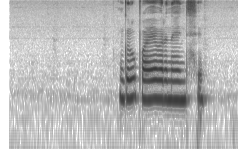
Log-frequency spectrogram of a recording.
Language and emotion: Russian, sad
